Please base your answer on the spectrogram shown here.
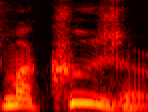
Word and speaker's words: Marcuse: from Marx to Marcuse, it's Marcuse, right? There's an actual, pronounce that E.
